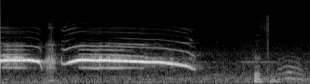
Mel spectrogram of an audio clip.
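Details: A puppy gives a high, thin howl, briefly broken, then held and sliding down before ending; a short knock and a soft fading sound follow.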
